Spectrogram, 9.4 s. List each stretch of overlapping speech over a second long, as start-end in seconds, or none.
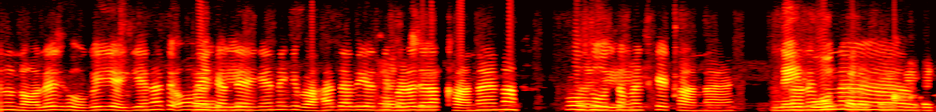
none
